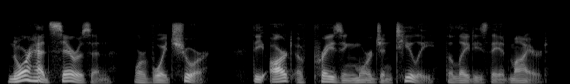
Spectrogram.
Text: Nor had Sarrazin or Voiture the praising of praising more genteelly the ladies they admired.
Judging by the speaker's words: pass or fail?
fail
